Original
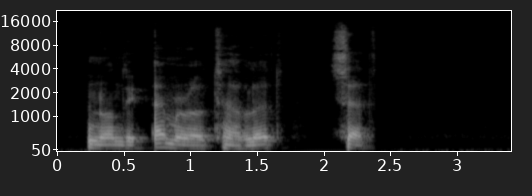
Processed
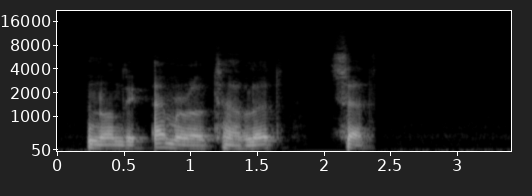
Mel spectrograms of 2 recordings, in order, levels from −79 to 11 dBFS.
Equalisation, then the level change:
high-frequency loss of the air 240 metres
+5.0 dB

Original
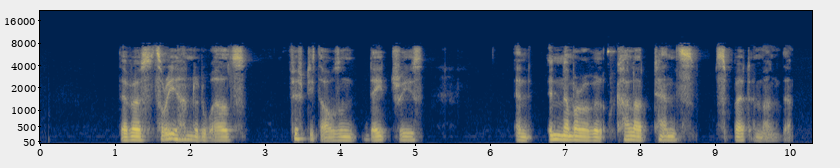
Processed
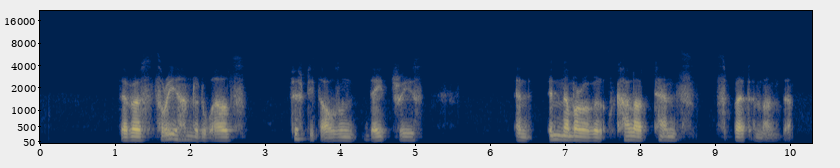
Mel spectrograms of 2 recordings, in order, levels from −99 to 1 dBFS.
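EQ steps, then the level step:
high-pass filter 700 Hz 12 dB per octave
Butterworth low-pass 1,600 Hz 36 dB per octave
0.0 dB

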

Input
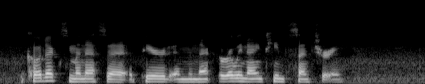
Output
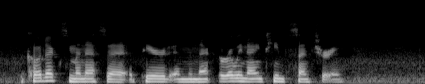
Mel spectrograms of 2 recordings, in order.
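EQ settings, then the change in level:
parametric band 110 Hz +11.5 dB 2.5 octaves
−3.0 dB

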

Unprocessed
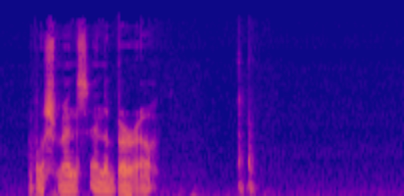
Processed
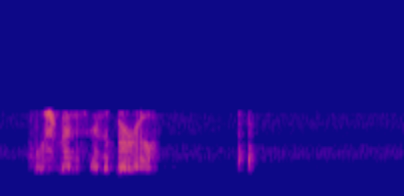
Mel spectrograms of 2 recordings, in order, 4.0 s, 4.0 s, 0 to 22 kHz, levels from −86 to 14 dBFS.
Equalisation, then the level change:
dynamic equaliser 1,200 Hz, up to +3 dB, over −43 dBFS, Q 1.3
linear-phase brick-wall band-pass 470–2,400 Hz
phaser with its sweep stopped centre 820 Hz, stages 8
0.0 dB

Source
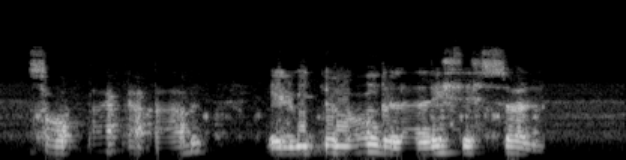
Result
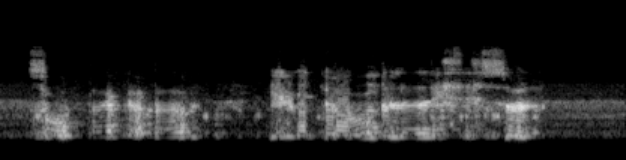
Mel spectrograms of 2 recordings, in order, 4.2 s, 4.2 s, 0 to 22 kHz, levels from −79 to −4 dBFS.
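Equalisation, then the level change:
linear-phase brick-wall high-pass 470 Hz
parametric band 1,600 Hz +12.5 dB 0.63 octaves
−1.5 dB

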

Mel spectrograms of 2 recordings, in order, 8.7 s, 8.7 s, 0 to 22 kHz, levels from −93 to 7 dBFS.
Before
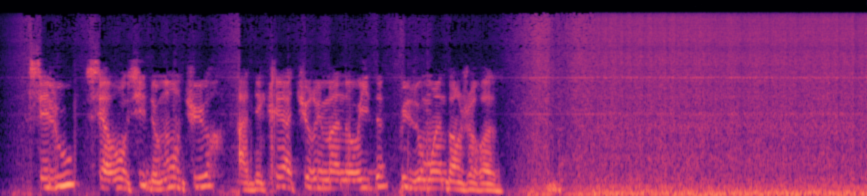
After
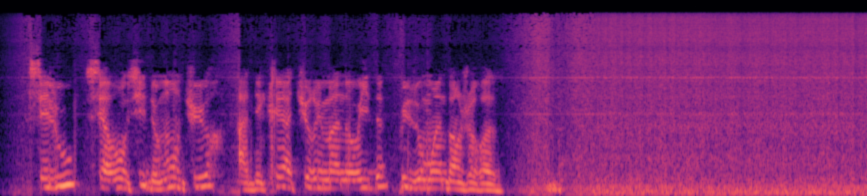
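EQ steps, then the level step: high-pass filter 88 Hz 12 dB per octave
−1.5 dB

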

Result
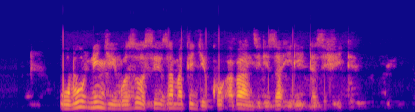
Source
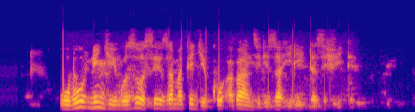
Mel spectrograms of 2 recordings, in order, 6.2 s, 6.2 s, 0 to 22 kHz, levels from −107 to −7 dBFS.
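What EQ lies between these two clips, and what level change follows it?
phaser with its sweep stopped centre 2,300 Hz, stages 8
0.0 dB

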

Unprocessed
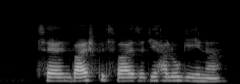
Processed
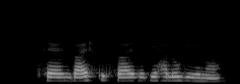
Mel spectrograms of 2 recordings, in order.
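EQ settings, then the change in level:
resonant band-pass 410 Hz, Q 2.4
high-frequency loss of the air 85 metres
0.0 dB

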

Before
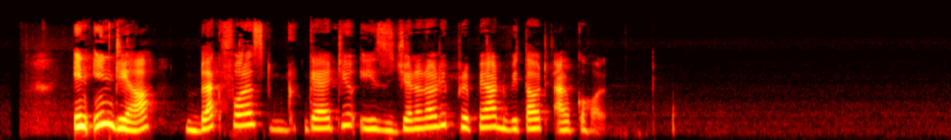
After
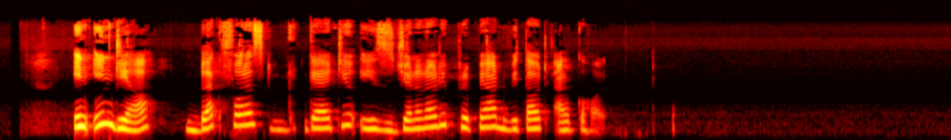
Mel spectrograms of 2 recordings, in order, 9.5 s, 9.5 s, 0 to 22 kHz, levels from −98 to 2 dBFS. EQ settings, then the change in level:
Butterworth band-reject 1,600 Hz, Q 0.74
high-shelf EQ 2,700 Hz +11 dB
high-shelf EQ 6,100 Hz +12 dB
−5.5 dB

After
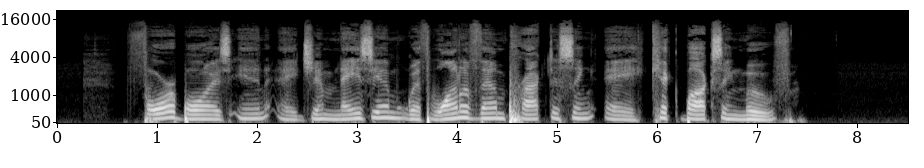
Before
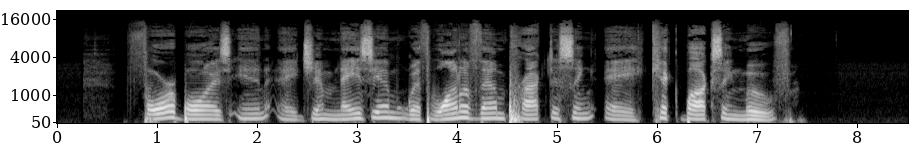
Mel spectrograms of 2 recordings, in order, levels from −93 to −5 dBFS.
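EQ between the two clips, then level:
low-shelf EQ 130 Hz +11 dB
−2.0 dB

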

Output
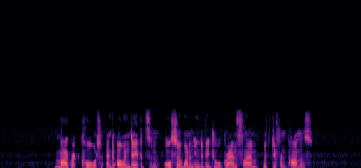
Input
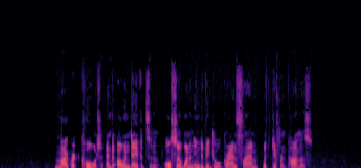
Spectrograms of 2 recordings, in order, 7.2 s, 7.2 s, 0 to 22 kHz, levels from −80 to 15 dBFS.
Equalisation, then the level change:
linear-phase brick-wall band-pass 150–7,700 Hz
high-shelf EQ 5,300 Hz −4 dB
phaser with its sweep stopped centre 1,800 Hz, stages 8
+5.5 dB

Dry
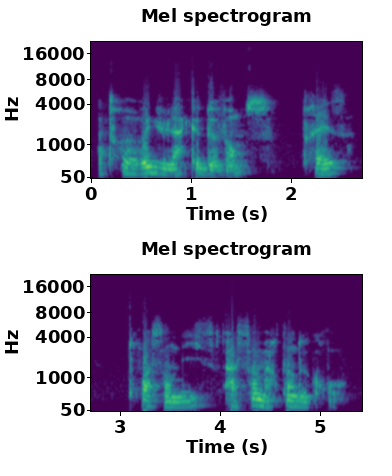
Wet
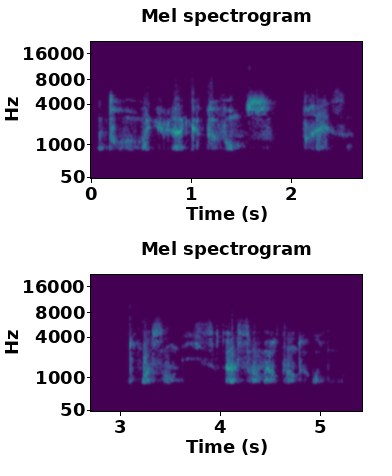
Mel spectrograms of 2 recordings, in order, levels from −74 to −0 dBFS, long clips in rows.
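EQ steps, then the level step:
linear-phase brick-wall high-pass 830 Hz
−8.0 dB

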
